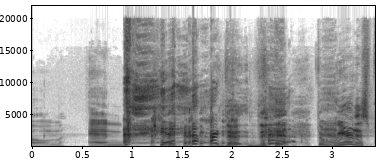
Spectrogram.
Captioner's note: laughing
